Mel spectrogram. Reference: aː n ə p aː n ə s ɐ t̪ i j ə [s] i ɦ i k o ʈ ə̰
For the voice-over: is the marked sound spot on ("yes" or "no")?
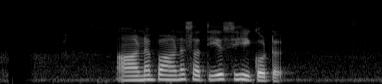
yes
